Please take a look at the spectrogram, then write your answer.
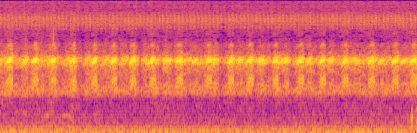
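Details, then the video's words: Frog chorus at a lotus pond park in Siheung, Korea, on a windy day: fast, evenly pulsed croaking that rolls on without pause, many callers overlapping, faint low wind noise beneath. "개구리 소리"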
